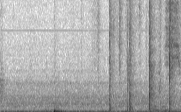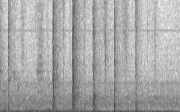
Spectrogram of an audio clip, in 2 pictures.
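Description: A deck of tarot cards being shuffled and handled by hand: a string of short, sharp flicks and taps, with one low thump about a second in.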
